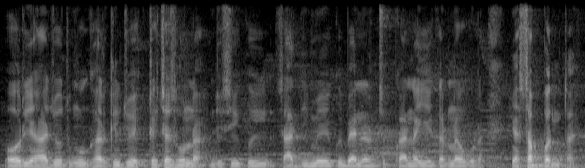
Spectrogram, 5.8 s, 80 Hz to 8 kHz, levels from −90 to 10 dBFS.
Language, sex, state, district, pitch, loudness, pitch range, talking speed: Hindi, male, Maharashtra, Gondia, 105 Hz, -23 LUFS, 105-115 Hz, 225 wpm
